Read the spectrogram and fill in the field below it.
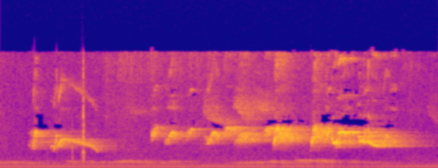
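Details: Molting red-whiskered bulbul kept in a cage, still singing with vigour; a short falling whistle, then a run of loud warbled phrases building toward the end, over a constant low electrical hum.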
